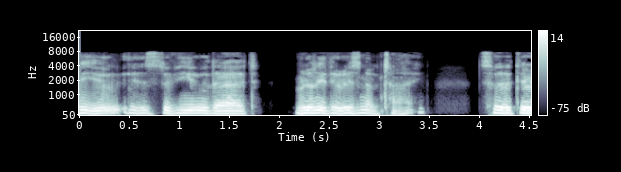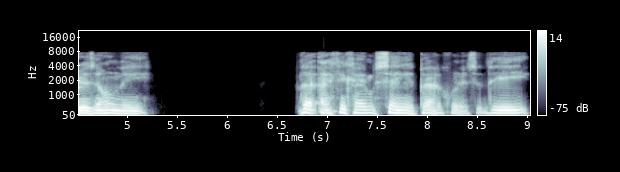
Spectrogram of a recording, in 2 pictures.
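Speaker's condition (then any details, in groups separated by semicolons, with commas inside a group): Parkinson's; audio hard to capture at points, partly due to movement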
